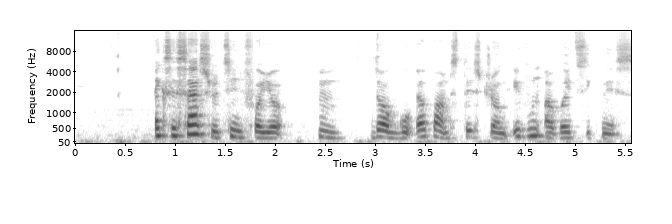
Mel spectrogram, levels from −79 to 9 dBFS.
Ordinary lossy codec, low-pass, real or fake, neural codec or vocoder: Opus, 24 kbps; 14.4 kHz; real; none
